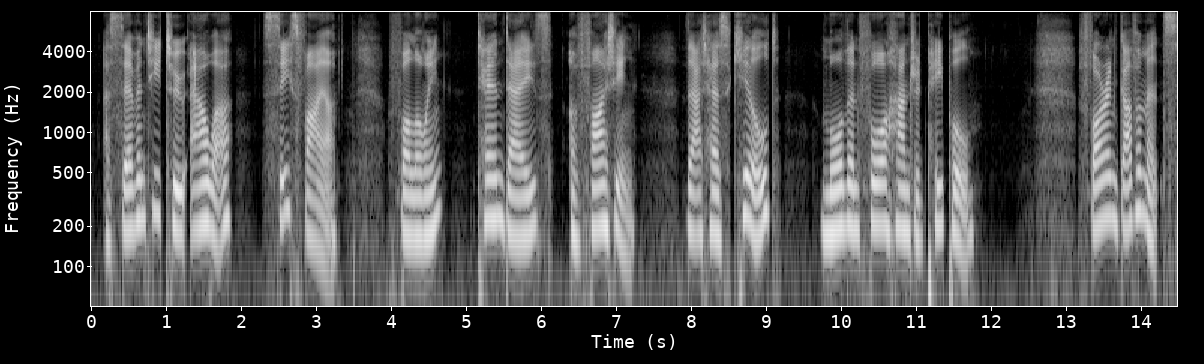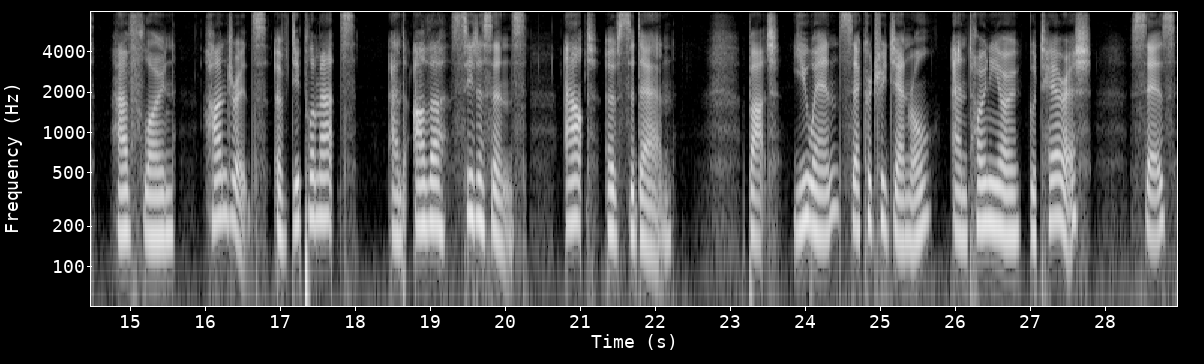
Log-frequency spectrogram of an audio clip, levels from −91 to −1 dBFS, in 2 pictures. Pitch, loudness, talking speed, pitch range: 195 Hz, -17 LUFS, 70 wpm, 175-220 Hz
